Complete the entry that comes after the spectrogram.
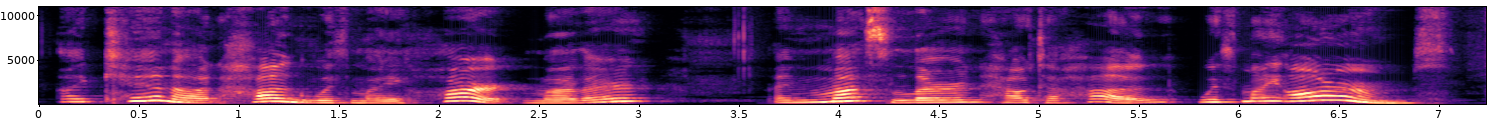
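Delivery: high, loud little dinosaur voice; Tiny's voice. Acted. Tiny answering his mother, high and earnest. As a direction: play an earnest small T-Rex.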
